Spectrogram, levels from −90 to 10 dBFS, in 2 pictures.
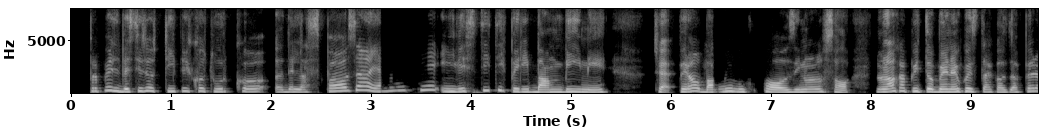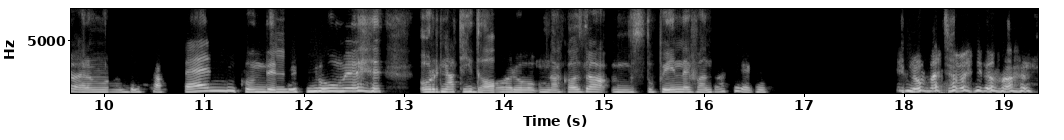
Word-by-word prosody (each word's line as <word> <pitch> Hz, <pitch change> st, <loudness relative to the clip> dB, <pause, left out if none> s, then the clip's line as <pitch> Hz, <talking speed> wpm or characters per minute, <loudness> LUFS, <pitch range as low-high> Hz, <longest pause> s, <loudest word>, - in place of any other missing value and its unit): Proprio 270 Hz, +5 st, -4 dB
il 285 Hz, -, +3 dB
vestito 275 Hz, +5 st, +1 dB
tipico 270 Hz, +1 st, -3 dB
turco 245 Hz, 0 st, -5 dB
della 215 Hz, 0 st, -2 dB
sposa, 295 Hz, -, -1 dB
e -, -, 0 dB
anche 340 Hz, +8 st, -6 dB
i 245 Hz, -1 st, +2 dB
vestiti 330 Hz, +7 st, -3 dB
per 250 Hz, -5 st, 0 dB
i 225 Hz, -, +1 dB
bambini, 210 Hz, 0 st, +2 dB, 0.4 s
cioè -, -, -1 dB
però 255 Hz, +3 st, +2 dB
bambini 230 Hz, +3 st, +1 dB
sposi, 205 Hz, -3 st, +2 dB
non 215 Hz, +1 st, 0 dB
lo 230 Hz, +1 st, -2 dB
so, 200 Hz, -5 st, -2 dB, 0.2 s
non 225 Hz, +1 st, +2 dB
ho 245 Hz, -, +5 dB
capito 260 Hz, -5 st, +2 dB
bene 225 Hz, +1 st, +5 dB
questa 240 Hz, -3 st, 0 dB
cosa, 200 Hz, 0 st, -3 dB
però 260 Hz, +2 st, -2 dB
erano 195 Hz, 0 st, -3 dB, 0.2 s
dei 205 Hz, +2 st, -4 dB
cappelli 280 Hz, +9 st, +1 dB
con 220 Hz, -1 st, +1 dB
delle 210 Hz, +1 st, +3 dB
piume, 265 Hz, +1 st, +4 dB, 0.4 s
ornati 220 Hz, +2 st, +2 dB
d'oro, 195 Hz, +1 st, -1 dB
una 190 Hz, -2 st, -4 dB
cosa, 210 Hz, +1 st, 0 dB
mhmm, 200 Hz, -2 st, -4 dB
stupenda 205 Hz, +2 st, 0 dB
e 205 Hz, -, -2 dB
fantastica 210 Hz, +4 st, -5 dB
che 195 Hz, -1 st, -8 dB, 1.3 s
E -, -, -3 dB
non 275 Hz, +1 st, +4 dB
facciamoci 310 Hz, +1 st, +2 dB
domande. 280 Hz, -2 st, +2 dB
235 Hz, 145 wpm, -22 LUFS, 205-270 Hz, 1.3 s, ho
